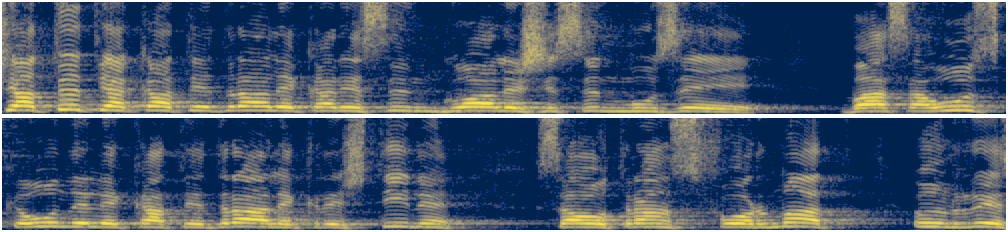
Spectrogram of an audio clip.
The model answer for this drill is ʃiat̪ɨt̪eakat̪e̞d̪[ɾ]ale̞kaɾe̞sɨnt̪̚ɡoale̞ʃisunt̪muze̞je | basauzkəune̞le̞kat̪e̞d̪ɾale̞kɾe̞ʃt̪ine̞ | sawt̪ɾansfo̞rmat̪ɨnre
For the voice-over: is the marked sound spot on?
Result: yes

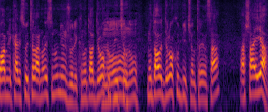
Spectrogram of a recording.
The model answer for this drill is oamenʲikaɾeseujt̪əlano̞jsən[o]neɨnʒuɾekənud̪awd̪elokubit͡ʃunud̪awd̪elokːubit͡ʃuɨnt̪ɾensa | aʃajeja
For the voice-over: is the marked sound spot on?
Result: no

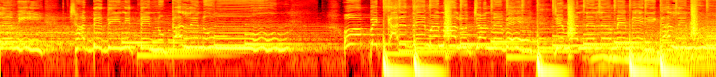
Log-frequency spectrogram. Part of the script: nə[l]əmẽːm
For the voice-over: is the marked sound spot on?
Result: yes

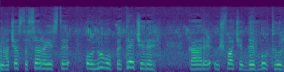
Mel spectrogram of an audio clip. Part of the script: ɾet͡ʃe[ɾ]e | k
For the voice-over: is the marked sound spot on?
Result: yes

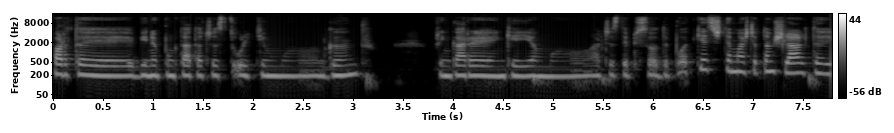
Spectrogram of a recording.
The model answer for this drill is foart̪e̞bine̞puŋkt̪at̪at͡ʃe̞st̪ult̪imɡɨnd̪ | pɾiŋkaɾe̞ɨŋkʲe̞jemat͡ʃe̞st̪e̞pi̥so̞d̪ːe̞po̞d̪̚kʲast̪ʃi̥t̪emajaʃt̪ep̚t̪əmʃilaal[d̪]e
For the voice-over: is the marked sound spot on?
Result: no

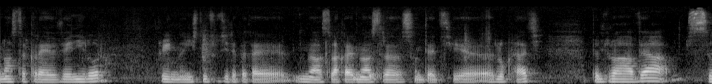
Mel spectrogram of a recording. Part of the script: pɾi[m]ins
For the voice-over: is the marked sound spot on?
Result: no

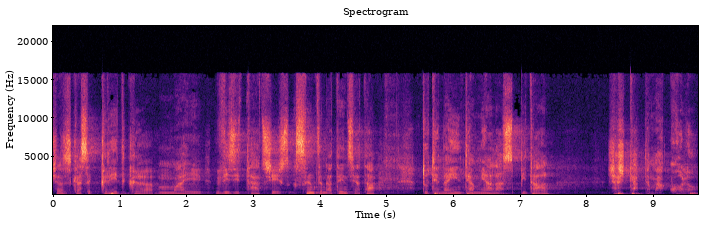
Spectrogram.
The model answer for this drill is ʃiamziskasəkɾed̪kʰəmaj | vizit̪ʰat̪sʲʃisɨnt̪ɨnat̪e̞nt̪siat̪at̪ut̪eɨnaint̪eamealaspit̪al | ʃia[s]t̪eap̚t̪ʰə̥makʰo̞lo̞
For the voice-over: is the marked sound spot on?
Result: no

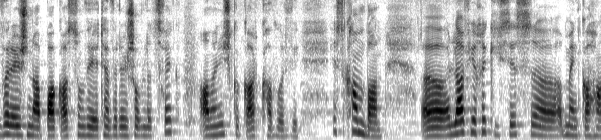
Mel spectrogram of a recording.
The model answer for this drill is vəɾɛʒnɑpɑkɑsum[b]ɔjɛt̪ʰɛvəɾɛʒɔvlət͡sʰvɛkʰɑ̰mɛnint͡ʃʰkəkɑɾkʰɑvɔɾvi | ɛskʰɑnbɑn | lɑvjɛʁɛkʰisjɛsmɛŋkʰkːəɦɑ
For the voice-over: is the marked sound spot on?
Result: no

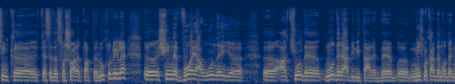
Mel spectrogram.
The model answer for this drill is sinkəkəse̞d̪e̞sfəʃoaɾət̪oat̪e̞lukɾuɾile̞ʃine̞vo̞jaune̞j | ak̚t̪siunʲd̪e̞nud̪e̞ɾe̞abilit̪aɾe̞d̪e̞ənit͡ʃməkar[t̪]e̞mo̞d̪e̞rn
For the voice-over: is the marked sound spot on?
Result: no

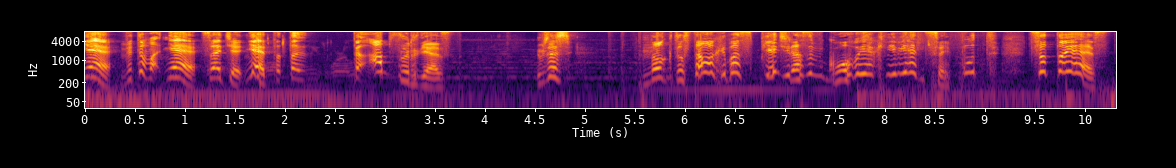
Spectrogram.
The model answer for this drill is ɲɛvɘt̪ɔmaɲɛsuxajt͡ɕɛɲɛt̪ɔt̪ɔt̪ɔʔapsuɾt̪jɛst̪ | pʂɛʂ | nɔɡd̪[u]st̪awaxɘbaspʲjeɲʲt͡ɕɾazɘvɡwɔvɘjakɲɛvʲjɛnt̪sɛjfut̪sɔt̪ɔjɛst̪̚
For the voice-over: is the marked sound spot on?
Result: no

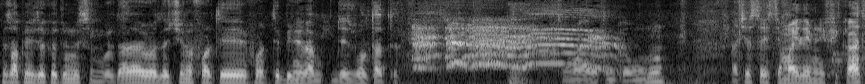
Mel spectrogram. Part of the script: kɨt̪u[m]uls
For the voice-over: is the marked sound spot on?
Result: no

